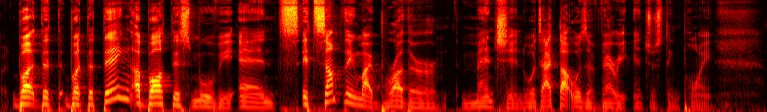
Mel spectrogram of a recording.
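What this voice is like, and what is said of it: Slightly hoarse, strained voice. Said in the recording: “my goodness, my, throat. I'm losing, am I losing my voice? I feel like I'm losing my voice. ... A little bit.”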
